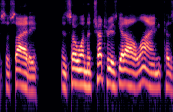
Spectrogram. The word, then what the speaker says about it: Kshatriyas: The Yaistras, or the administrative. It's actually pronounced KSH, Kshatriyas.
